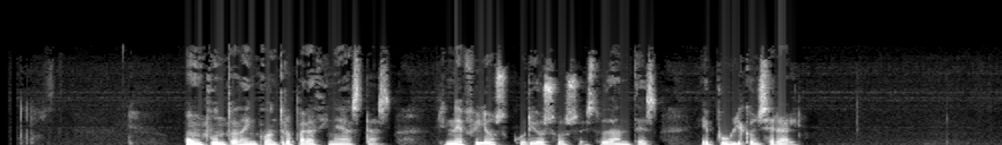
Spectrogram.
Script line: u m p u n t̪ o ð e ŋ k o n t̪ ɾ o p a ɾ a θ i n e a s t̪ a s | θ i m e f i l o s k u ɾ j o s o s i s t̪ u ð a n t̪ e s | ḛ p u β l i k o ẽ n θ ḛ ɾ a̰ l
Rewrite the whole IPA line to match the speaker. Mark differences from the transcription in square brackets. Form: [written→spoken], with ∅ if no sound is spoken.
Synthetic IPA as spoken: u m p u n t̪ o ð e ŋ k o n t̪ ɾ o p a ɾ a θ i n e a s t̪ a s | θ i [m→n] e f i l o s k u ɾ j o s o s [i→e] s t̪ u ð a n t̪ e s | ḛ p u β l i k o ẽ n [θ→ʃ] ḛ ɾ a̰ l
